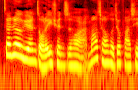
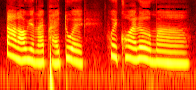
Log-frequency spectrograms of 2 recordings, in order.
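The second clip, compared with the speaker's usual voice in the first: wondering cat voice; 3 semitones higher, slower than usual. Acted. Xiaohua wonders in character voice.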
